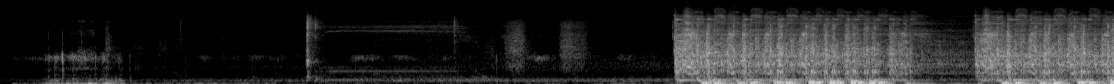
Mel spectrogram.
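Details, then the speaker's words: 2002 Ducati 748 V-twin, crashed and neglected project bike, first start attempt after reconnecting the fuel pump: cranks, catches and runs briefly at a ragged, uneven beat, picks up slightly with throttle but won't rev, dies when throttle closes; fuel starvation. "so at this stage it's obvious the bike isn't going to run correctly so it'll pick up if I give it a little bit of throttle but it won't rev up and as soon as I let the throttle go the bike dies"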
